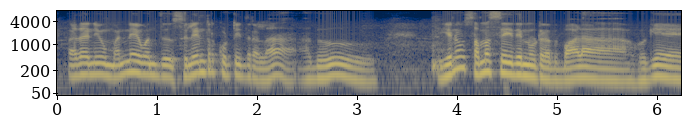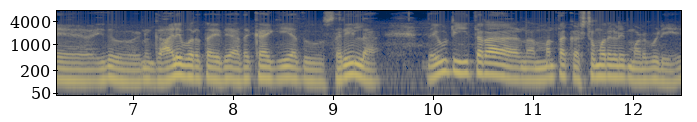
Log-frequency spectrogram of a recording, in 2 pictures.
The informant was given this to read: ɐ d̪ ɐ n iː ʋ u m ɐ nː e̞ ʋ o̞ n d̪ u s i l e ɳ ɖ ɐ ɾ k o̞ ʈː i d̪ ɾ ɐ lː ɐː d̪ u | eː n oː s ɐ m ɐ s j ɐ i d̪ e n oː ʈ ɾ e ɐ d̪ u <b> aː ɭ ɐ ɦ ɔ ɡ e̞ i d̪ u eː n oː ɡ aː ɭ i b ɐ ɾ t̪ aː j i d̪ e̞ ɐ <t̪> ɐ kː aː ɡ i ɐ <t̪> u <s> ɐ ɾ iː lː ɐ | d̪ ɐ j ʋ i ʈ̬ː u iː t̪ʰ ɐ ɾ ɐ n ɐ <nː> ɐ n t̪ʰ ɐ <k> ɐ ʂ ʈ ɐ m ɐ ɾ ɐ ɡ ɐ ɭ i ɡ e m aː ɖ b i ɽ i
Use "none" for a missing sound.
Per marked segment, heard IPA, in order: b, d̪, d̪, s, mː, k

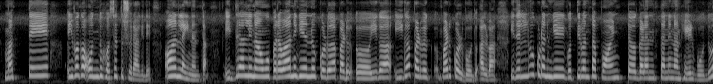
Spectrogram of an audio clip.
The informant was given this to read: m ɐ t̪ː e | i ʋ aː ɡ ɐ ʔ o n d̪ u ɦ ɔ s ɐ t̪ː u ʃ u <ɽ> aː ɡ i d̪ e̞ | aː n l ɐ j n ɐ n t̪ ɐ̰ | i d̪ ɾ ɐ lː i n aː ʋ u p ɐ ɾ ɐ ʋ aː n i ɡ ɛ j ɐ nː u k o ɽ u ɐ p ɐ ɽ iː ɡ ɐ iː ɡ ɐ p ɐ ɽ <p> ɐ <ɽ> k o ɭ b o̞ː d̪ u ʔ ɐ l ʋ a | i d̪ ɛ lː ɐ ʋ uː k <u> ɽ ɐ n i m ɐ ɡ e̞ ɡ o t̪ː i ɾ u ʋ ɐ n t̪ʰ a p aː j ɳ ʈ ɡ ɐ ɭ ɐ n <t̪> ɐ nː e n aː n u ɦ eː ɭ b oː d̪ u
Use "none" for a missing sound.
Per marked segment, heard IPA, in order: ɾ, p, ɽ, uː, t̪

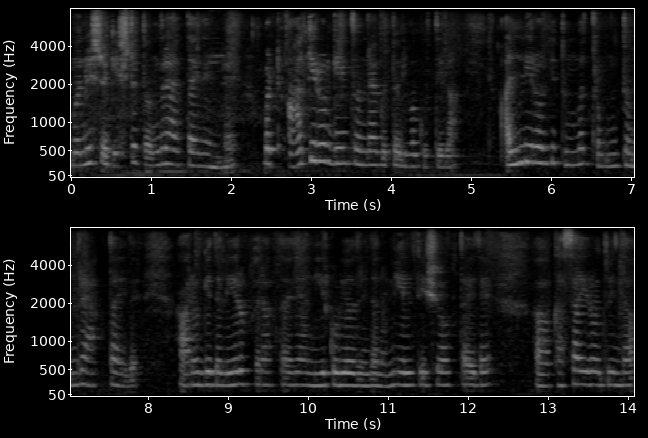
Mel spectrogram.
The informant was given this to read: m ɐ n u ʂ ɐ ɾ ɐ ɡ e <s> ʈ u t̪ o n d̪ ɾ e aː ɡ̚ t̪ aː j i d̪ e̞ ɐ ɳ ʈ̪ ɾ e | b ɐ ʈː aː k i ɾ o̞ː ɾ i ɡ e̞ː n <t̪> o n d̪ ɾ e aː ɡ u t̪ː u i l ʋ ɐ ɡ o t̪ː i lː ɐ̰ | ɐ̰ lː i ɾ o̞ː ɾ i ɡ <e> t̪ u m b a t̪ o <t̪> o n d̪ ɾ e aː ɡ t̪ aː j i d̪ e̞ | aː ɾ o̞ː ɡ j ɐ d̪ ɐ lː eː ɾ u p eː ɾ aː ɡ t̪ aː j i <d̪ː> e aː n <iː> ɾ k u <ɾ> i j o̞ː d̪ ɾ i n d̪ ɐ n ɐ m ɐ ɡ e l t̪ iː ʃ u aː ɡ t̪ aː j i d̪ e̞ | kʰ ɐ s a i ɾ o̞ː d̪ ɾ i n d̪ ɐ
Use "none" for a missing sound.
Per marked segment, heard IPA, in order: ʂ, t̪, e, t̪, d̪, iː, ɽ

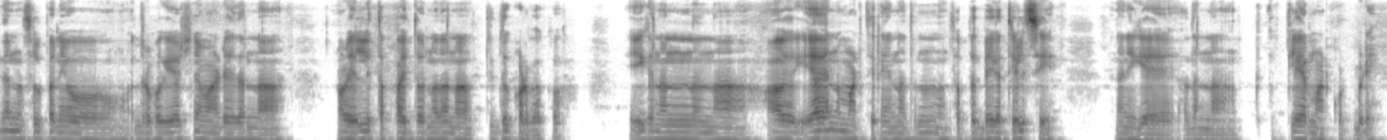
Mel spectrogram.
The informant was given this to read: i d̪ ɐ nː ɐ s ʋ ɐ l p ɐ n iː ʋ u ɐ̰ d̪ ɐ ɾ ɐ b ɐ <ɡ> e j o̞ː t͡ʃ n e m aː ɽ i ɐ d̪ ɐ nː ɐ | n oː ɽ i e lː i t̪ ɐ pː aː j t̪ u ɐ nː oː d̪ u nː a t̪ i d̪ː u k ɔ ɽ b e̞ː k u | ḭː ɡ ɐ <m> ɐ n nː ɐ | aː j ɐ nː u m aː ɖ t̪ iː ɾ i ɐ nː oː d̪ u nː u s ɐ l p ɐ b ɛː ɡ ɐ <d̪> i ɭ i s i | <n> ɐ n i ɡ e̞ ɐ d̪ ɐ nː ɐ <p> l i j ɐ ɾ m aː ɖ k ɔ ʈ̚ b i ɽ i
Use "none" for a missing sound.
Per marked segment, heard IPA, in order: ɡː, n, t̪, n, k

